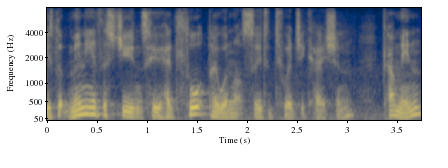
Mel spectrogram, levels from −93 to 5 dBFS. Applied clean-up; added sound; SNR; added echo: none; none; none; none.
